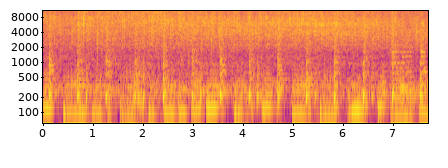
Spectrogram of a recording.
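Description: Steady sizzling hiss like food frying, with a low bass line of background music underneath.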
